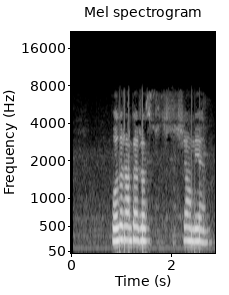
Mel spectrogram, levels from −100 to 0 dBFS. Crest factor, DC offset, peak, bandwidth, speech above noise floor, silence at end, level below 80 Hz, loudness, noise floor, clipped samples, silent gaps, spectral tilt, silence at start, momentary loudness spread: 18 dB; under 0.1%; -2 dBFS; 7.2 kHz; 36 dB; 0.1 s; -52 dBFS; -18 LUFS; -53 dBFS; under 0.1%; none; -6.5 dB/octave; 0.85 s; 10 LU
